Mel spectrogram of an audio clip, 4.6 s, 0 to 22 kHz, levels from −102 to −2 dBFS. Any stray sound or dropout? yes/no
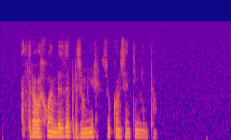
no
